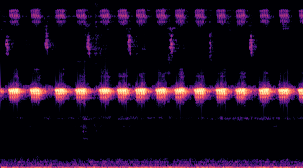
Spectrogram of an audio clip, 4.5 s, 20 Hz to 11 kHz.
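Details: Peloponnese crickets on a Greek summer night, Zoom H5 portable recorder: a rhythmic high-pitched chirp pulsing roughly three times each second, clear and dominant, with a low steady background hum.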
